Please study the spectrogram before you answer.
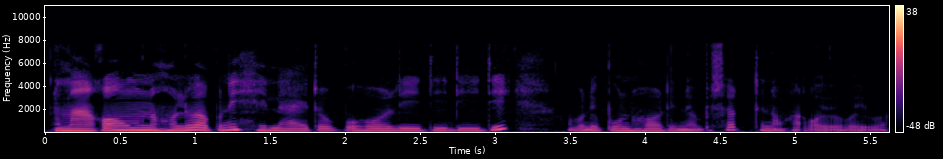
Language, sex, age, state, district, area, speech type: Assamese, female, 30-45, Assam, Sivasagar, rural, spontaneous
